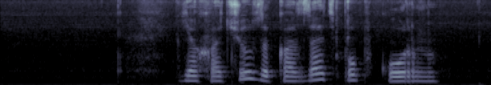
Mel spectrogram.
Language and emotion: Russian, sad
